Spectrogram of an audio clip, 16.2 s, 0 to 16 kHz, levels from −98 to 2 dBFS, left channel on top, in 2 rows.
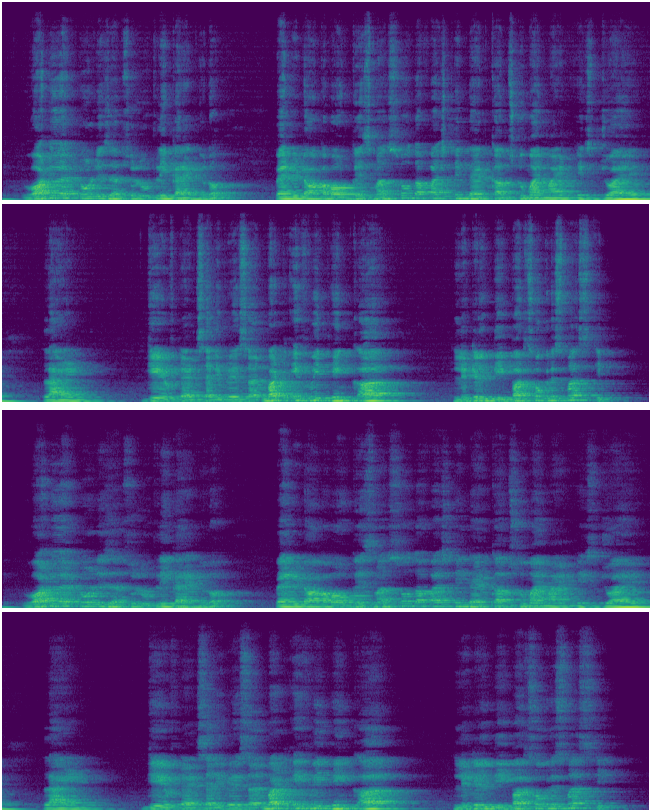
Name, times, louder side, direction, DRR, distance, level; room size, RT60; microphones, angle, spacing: voice 1, 0.3-2.8 3.4-8.1 8.6-9.1 9.9-13.0 13.7-15.6, left 1 dB, 55° left, 0 dB, 2.3 m, -28 dB
14.0 x 10.0 x 2.4 m, 0.95 s
head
